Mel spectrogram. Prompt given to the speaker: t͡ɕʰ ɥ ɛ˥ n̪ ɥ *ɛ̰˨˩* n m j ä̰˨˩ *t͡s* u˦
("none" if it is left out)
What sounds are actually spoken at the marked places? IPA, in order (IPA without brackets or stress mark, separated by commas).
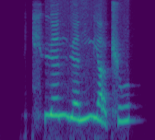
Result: ɛ˧˥, ʈ͡ʂ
